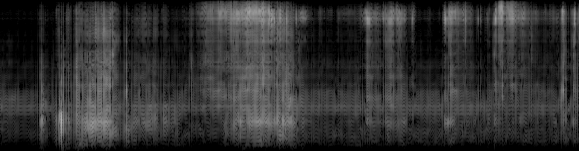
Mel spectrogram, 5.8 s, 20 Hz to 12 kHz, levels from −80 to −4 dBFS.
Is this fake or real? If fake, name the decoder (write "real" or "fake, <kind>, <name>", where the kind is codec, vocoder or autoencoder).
fake, vocoder, BigVGAN v2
